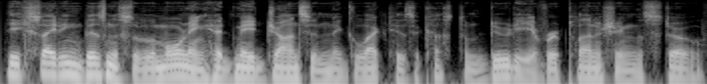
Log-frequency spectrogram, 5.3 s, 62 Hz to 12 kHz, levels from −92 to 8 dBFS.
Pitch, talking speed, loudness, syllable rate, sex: 85 Hz, 190 wpm, -19 LUFS, 6.1 syllables/s, male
